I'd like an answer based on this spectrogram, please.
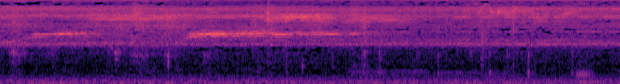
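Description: Jungle insects droning steadily at a high pitch. A clearer call rises in pitch and fades two or three times over the drone.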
